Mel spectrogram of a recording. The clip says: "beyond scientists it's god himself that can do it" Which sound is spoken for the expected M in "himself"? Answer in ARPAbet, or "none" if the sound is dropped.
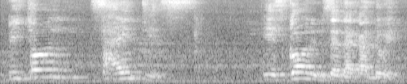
none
